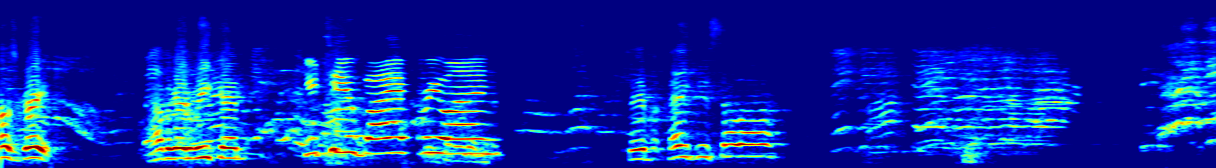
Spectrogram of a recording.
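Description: Children call out excitedly in a room.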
